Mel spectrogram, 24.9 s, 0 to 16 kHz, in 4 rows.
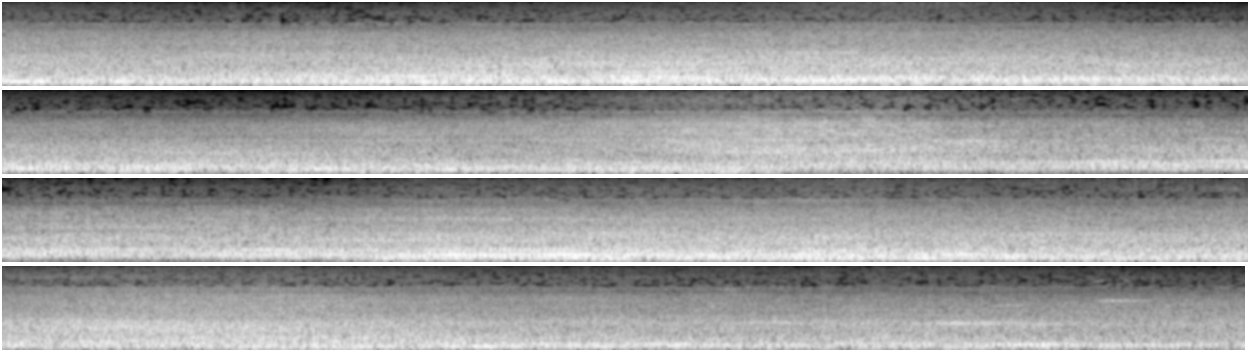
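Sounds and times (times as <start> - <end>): motorcycle and car engines passing: 9.2 - 22.2.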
